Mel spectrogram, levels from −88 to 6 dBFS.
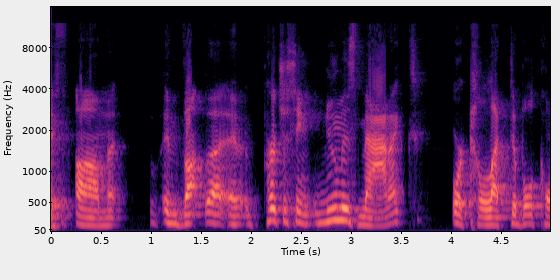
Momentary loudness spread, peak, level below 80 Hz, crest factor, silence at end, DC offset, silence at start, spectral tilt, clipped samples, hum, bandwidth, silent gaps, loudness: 9 LU; -6 dBFS; -68 dBFS; 18 dB; 0 s; under 0.1%; 0 s; -6 dB/octave; under 0.1%; none; 12.5 kHz; none; -23 LUFS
